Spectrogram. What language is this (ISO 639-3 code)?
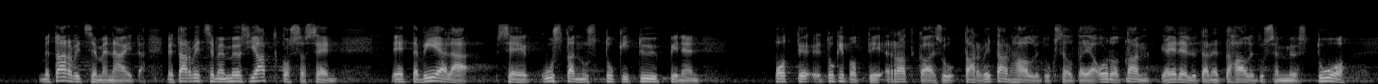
fin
